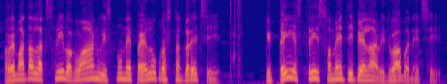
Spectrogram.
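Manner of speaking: plain reading voice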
